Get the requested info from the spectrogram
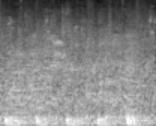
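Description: Footsteps of someone walking briskly with the camera, heard as low thuds a little more than twice a second.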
